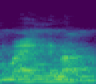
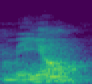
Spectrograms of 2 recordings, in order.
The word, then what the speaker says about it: Maignan: That's exactly how the name is pronounced. Mike Maignan. In English, we have Mike Magnan, but it's Mike Maignan.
